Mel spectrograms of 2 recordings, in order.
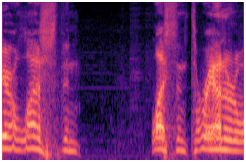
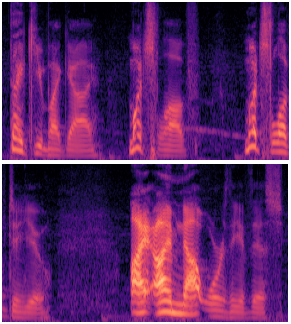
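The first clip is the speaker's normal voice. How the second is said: humble thanks; 9 semitones lower, 4 dB quieter than usual. Real, not acted.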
